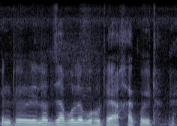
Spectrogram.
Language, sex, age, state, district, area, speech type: Assamese, male, 60+, Assam, Nagaon, rural, spontaneous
